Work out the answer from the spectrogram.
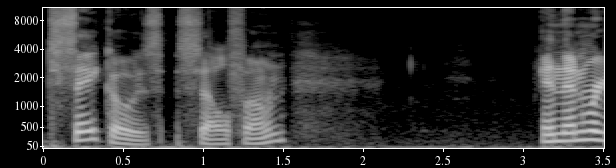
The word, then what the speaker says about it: Seiko: orb here which is psychos or psychos let me pronounce that right seiko's cell phone and then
